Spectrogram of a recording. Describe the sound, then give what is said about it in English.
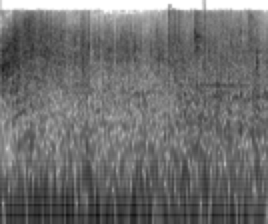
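A cannonball smashes in with a loud explosive boom, followed by a heavy, steady low rumble and crackling debris that stays loud for nearly three seconds, with no voices. “He was sealing the Luxon when a cannonball smashed into the forms.”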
